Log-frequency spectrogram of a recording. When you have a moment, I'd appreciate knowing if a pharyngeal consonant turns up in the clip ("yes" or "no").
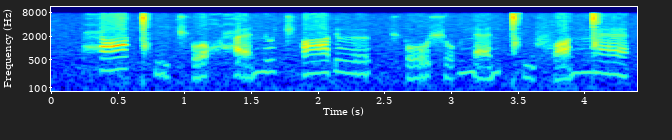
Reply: yes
